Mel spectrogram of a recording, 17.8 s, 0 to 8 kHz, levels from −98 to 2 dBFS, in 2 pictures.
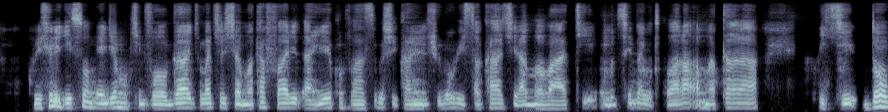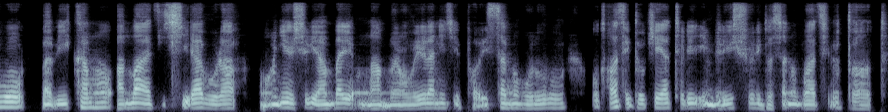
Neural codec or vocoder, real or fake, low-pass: codec, 24 kHz, 1 kbps, SNAC; fake; 7.2 kHz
